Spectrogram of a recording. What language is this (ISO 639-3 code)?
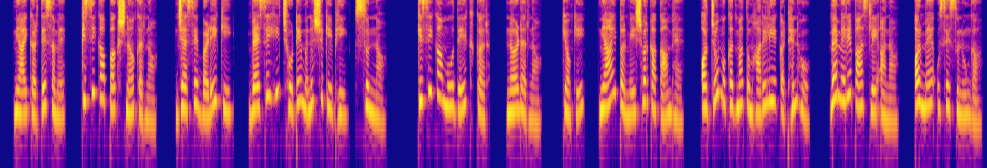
hin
